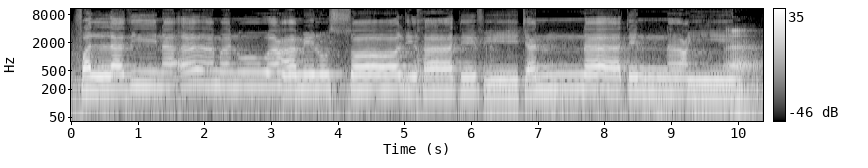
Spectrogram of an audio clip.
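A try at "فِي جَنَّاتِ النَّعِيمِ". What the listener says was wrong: Jannatin na'im. Tempo dengunya kurang ya.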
